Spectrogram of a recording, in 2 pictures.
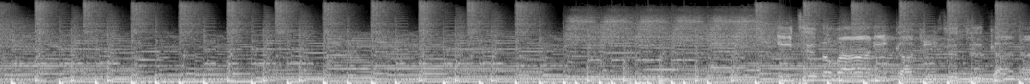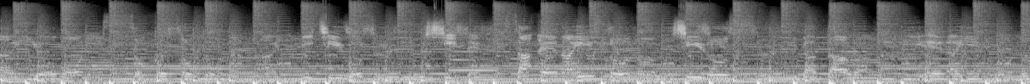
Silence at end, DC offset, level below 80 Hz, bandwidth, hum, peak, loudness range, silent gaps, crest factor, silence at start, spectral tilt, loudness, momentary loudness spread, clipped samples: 0 s; 0.3%; -16 dBFS; over 20 kHz; none; 0 dBFS; 3 LU; none; 10 dB; 0 s; -4.5 dB/octave; -11 LUFS; 4 LU; 2%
